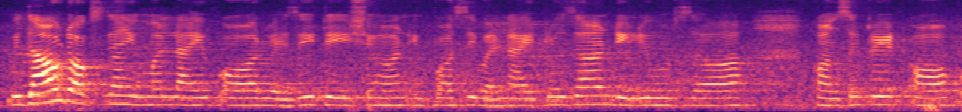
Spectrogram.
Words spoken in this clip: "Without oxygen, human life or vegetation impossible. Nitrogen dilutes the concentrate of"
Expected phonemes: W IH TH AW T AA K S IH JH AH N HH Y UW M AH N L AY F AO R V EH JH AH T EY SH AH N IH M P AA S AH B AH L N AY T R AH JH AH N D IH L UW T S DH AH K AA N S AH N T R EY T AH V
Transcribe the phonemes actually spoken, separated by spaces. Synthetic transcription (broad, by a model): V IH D AW T AA K S IH JH AH N HH Y UW M AH N L AY F AO R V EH Z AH T EY SH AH N IH M P AA S AH B AH L N AY T R AH JH AH N D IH L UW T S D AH K AA N S AH N T R EY T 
